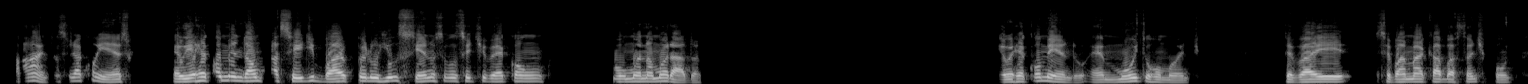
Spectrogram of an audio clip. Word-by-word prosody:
Ah, - - -2
então - - -15
você 160 - -12
já 165 - +1
conhece. 120 0 -2 0.4
Eu 130 +1 +3
ia 150 +2 +6
recomendar 175 -1 +3
um 165 - -1
passeio 150 -2 +1
de 160 +4 -3
barco 140 0 +2
pelo 160 0 +3
Rio 160 +4 +2
Sena, 145 +1 0
se 155 - -8
você 155 0 -1
tiver 140 -2 -1
com 140 -1 -2 0.7
com 130 - -1
uma 135 +2 +1
namorada. 135 -9 +1 3.0
Eu 115 - +1
recomendo, 130 - 0
é 110 0 -3
muito 125 +8 0
romântico, 105 -3 -5 0.8
você - - 0
vai 120 +2 +4 0.3
você - - -6
vai 120 -1 +2
marcar 125 +1 +1
bastante 125 +2 -3
ponto. 105 -1 -8
135 Hz, 135 wpm, -23 LUFS, 120-155 Hz, 3.0 s, ia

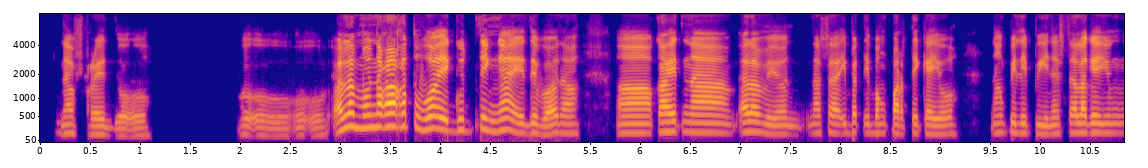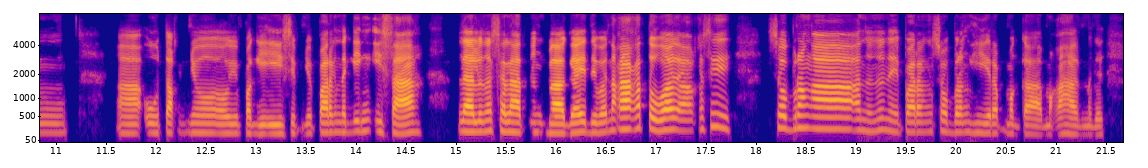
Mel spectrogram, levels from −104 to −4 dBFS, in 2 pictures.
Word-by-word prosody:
Na 160 -1 -4
friend, 145 -3 -6
oo. 125 +1 -9 0.9
Oo, 145 -3 -11 0.4
oo. 130 -1 -14 0.2
Alam 285 +1 +5
mo 255 - +1
nakakatuwa 270 -3 +6
eh, 215 - +8
good 195 -1 -8
thing 225 -5 +1
nga 225 0 +5
eh, 165 - -1
di 170 - 0
ba, 150 +2 -2
na 165 - -5 0.5
ah, 165 0 +2
kahit 185 +1 +4
na 175 -2 +1
alam 185 +1 +1
mo 160 - -8
yun, 150 0 -5 0.2
nasa 165 +1 -4
iba't 165 +1 -7
ibang 165 0 -8
parte 160 0 -3
kayo 155 0 -4 0.3
ng 170 - -6
Pilipinas 155 -3 -5
talaga 175 0 +2
yung, 170 0 -7 0.5
ah, 165 0 -2
utak 170 +1 -4
niyo 170 0 -8
o 165 -1 -5
yung 165 -1 -10
pag-iisip 155 0 -4
niyo 165 0 -12
parang 180 +1 0
naging 195 +3 -5
isa 175 -1 +3 0.4
lalo 190 0 +6
na 200 - 0
sa 190 0 -3
lahat 180 -1 +3
ng 175 -1 -11
bagay, 170 +2 +5
di 175 - -3
ba? 180 - -2
Nakakatuwa 225 -2 +3
kasi 255 0 -5 0.3
sobrang 255 0 -2
ah, 235 -1 +5
ano 200 - -13
nun 225 +1 -9
eh, 185 - -5
parang 185 0 -3
sobrang 180 -2 -7
hirap 170 -1 -7
magka 150 -3 -6
makahanap 150 0 -5
ng 145 - -16
ganon. - - -30
175 Hz, 175 wpm, -23 LUFS, 160-195 Hz, 0.9 s, eh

